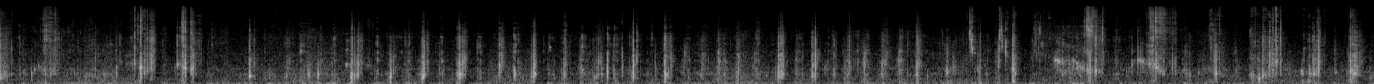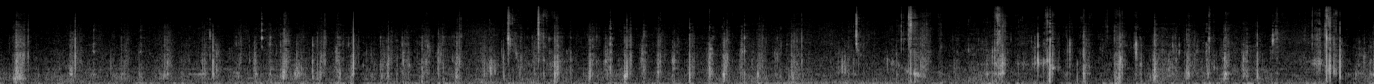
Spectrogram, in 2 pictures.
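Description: Close-miked biting and chewing of crisp fried dumplings: an irregular run of crunchy, crackling bites and clicks.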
